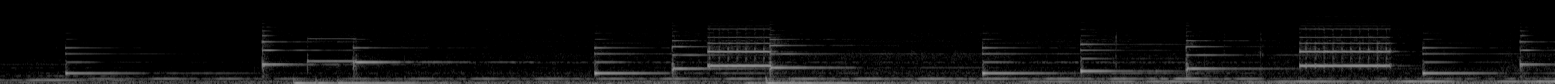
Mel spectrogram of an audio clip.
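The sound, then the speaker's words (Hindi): A telephone rings with a melodic electronic ringtone, a quiet series of beeping notes in repeating phrases over a steady low hum. “Phone उठा ले, जानता हूँ कि आप घर में हैं। फोन उठा ले।”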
